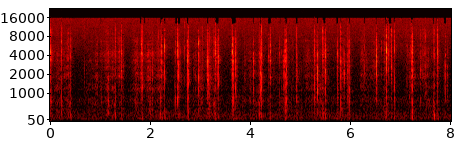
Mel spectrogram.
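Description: A white folded N95 respirator of stiff nonwoven fabric with a hollow cup shape is held in both hands in front of the face and crinkled and scratched with fingertips and nails. Quiet, dry crinkles and scratches come in quick, irregular bursts of sharp, bright clicks over a soft, low rustle, each dying away almost instantly.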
